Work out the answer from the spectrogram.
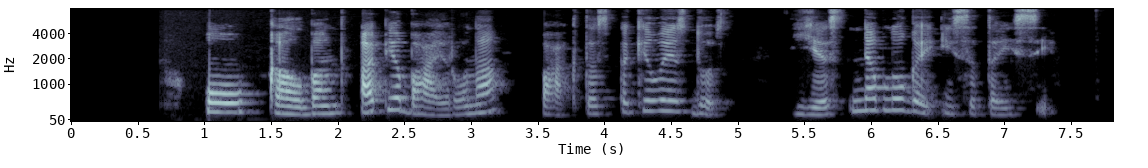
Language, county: Lithuanian, Marijampolė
